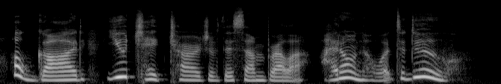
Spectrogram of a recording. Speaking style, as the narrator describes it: in desperation, she exclaimed

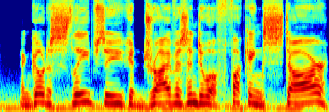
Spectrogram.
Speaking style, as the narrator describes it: Adam roared

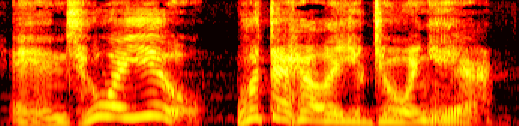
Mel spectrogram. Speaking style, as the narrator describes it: His tone was very aggressive

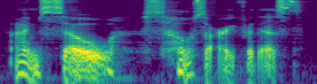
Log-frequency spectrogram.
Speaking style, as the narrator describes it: he says weakly

